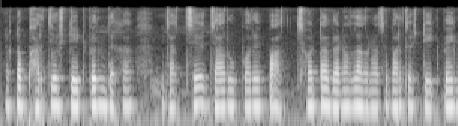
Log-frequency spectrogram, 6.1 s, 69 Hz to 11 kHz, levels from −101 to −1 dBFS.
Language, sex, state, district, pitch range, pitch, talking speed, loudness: Bengali, male, Tripura, West Tripura, 145-155 Hz, 150 Hz, 165 wpm, -17 LUFS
